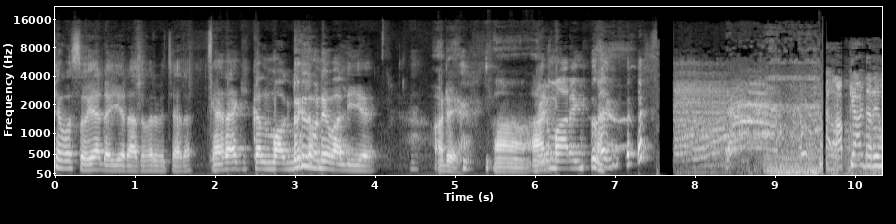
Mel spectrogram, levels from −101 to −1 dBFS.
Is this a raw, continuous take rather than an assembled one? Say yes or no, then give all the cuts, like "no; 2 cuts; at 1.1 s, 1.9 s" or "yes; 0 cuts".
yes; 0 cuts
